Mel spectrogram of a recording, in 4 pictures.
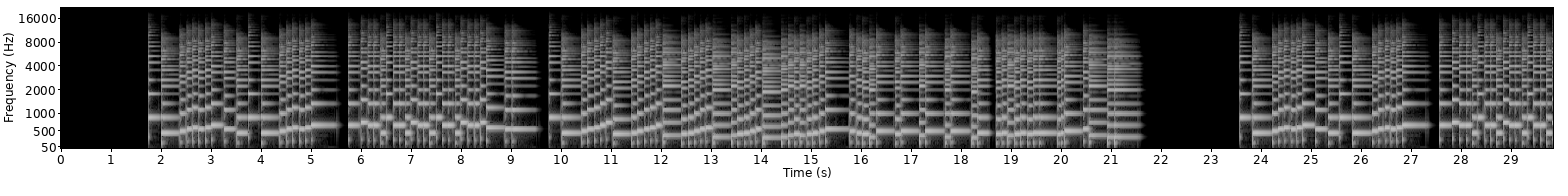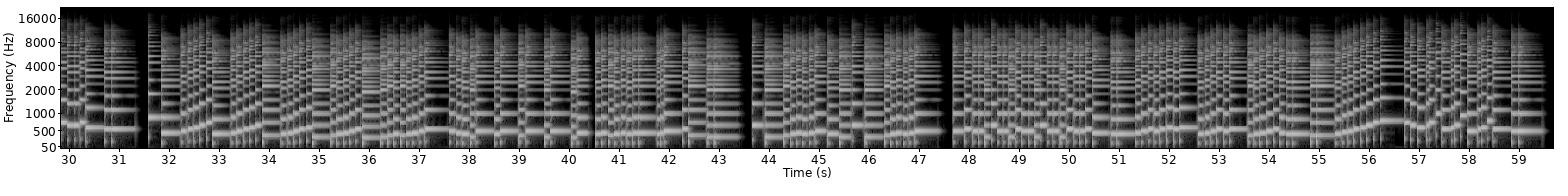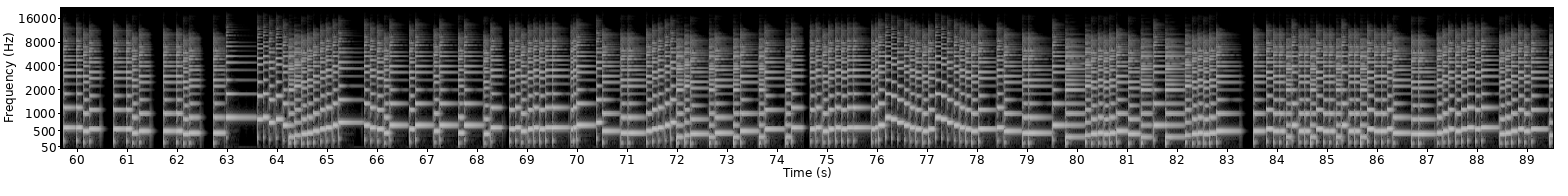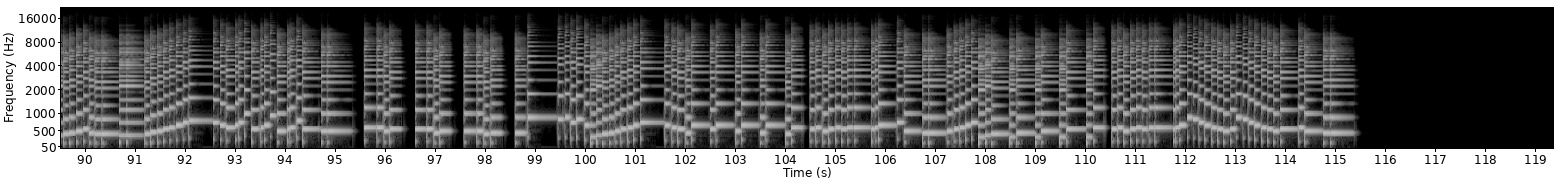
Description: DIGITAL SHEET MUSIC - MANDOLIN SOLO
